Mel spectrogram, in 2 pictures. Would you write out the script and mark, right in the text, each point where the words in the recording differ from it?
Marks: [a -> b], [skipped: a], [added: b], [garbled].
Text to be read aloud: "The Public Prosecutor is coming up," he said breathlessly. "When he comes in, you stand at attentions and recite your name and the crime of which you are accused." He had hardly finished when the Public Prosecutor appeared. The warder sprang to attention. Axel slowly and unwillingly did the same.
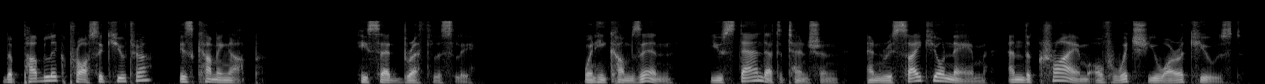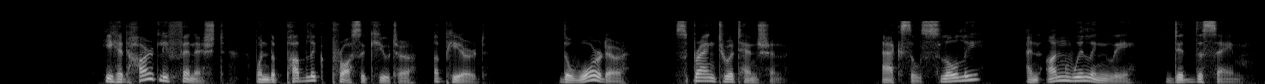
"The Public Prosecutor is coming up," he said breathlessly. "When he comes in, you stand at [attentions -> attention] and recite your name and the crime of which you are accused." He had hardly finished when the Public Prosecutor appeared. The warder sprang to attention. Axel slowly and unwillingly did the same.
